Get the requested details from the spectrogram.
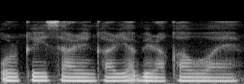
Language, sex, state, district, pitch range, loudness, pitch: Hindi, female, Arunachal Pradesh, Papum Pare, 165-175 Hz, -14 LUFS, 170 Hz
